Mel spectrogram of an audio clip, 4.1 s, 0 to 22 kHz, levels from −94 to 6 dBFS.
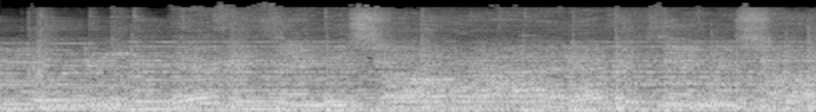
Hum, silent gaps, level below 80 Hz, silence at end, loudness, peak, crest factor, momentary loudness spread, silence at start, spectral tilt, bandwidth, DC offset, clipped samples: none; none; -22 dBFS; 0 s; -11 LUFS; 0 dBFS; 10 dB; 1 LU; 0 s; -5.5 dB/octave; 19 kHz; under 0.1%; under 0.1%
